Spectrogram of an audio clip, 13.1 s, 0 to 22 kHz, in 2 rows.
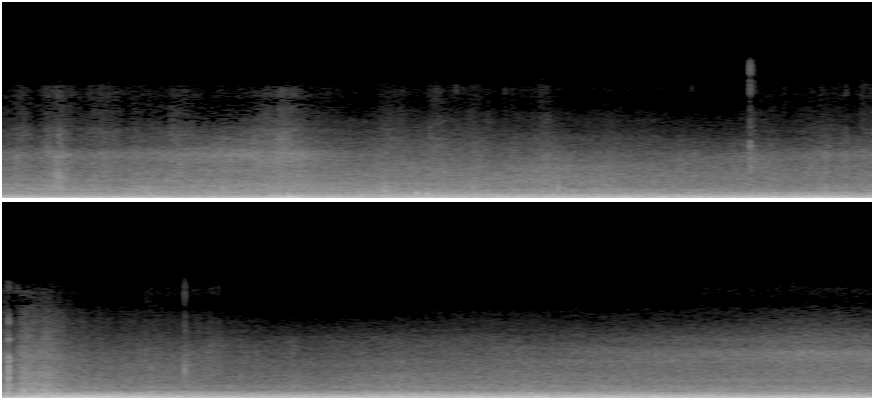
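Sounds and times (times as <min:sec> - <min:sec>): sea surf washing on beach: 0:00.0 - 0:13.0
wind buffeting microphone: 0:00.0 - 0:13.0.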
